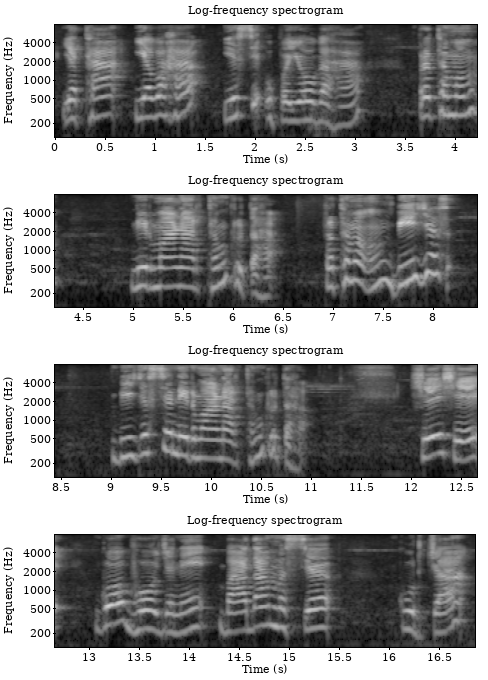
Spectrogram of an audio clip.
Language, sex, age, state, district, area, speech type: Sanskrit, female, 45-60, Karnataka, Belgaum, urban, spontaneous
